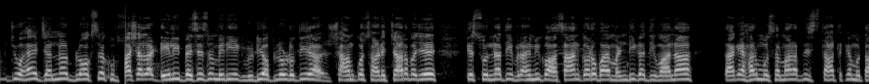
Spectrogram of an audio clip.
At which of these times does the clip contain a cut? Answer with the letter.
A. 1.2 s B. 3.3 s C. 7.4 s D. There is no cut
A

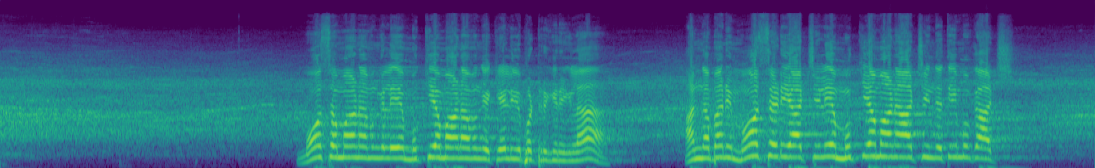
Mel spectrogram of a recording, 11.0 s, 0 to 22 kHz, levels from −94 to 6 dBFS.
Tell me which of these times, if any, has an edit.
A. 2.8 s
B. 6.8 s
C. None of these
A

